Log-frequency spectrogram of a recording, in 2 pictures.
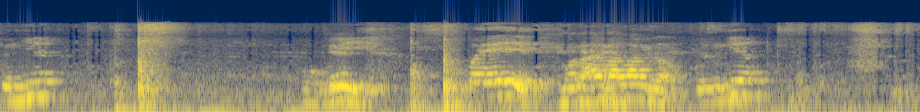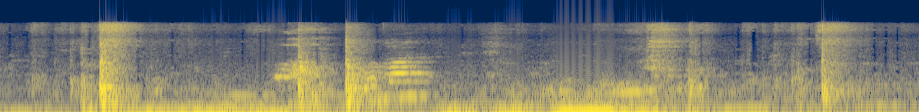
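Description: Kicks and punches thud against padded gloves.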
